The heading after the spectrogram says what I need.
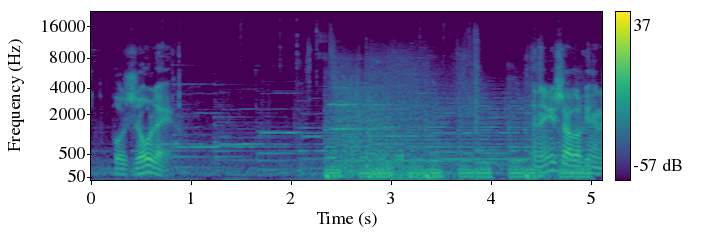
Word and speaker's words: Beaujolais: Beaujolais. Beaujolais. Beaujolais.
